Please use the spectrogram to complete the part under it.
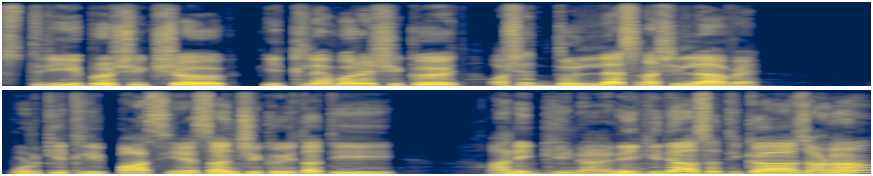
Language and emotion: Goan Konkani, surprised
